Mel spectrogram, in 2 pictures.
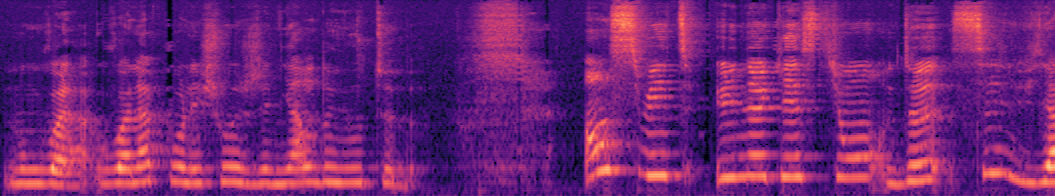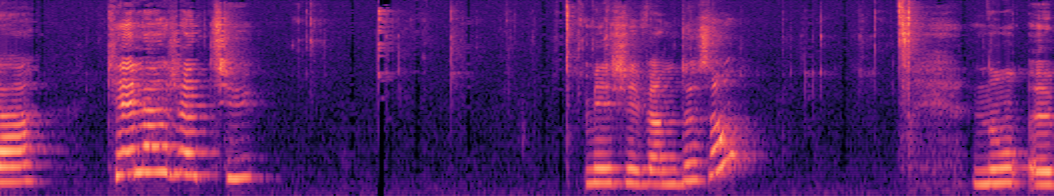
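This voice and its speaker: A woman's voice: high-pitched, fairly bright tone. A woman in her thirties answering viewer questions in a casual vlog, chatty and rambling, with many hesitations and self-mocking humor. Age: 30s. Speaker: beauty YouTuber.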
